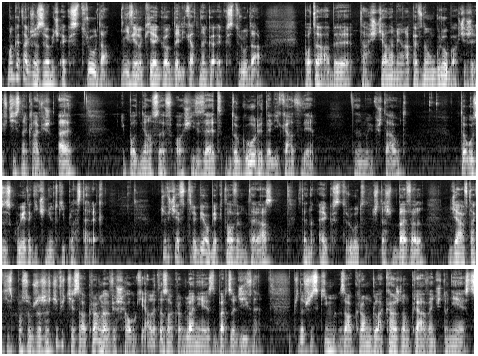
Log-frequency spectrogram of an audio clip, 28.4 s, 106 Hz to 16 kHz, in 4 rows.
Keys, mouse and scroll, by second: 2.5 KP_1, 3.7-5.7 middle drag, 8.1 e, 13.6 click, 14.1-23.7 middle drag, 15.6 Tab, 25.0 Tab.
